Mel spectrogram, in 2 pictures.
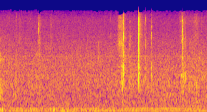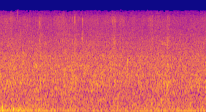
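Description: Quiet background: a steady low hum and hiss, with a few faint clicks about two and a half to three and a half seconds in.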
